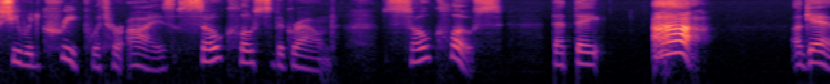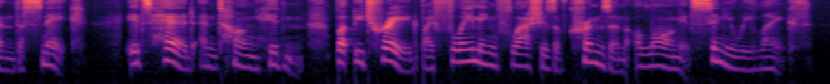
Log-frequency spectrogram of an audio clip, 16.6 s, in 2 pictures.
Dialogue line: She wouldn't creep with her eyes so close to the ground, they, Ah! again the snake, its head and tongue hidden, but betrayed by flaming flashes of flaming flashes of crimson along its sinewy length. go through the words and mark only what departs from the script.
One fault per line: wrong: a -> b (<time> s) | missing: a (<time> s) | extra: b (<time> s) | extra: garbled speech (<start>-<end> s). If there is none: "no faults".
wrong: wouldn't -> would (0.2 s)
extra: so close that (3.9 s)
missing: flaming flashes of (14.0 s)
